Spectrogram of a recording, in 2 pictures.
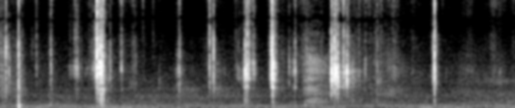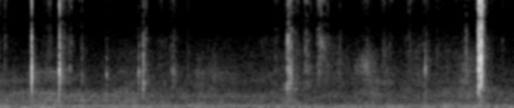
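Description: Sharp, irregular clicks and snaps of tabs being cut and broken off Eibach rear camber shims with a Stanley knife, thickest in the first few seconds and then dying away.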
